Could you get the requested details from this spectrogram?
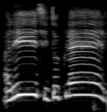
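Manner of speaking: high, drawn-out plea; wheedle, stretching the words; pleading. Acted. Boy begging the wolf to howl, pleading. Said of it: "la supplia-t-il".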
